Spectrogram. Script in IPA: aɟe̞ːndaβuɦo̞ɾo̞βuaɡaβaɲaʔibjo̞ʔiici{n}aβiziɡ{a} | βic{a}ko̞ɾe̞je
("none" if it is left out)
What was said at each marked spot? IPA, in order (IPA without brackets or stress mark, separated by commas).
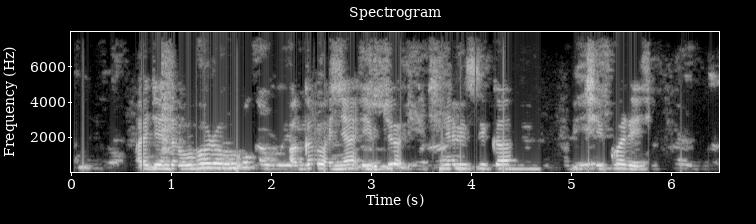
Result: ɲ, a, i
